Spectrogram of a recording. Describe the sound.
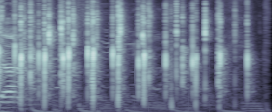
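A short burst of applause in the EIP Radio studio for a professional padel player from San Fernando, Argentina: a small group clapping in quick, irregular, crisp bursts, fairly loud and steady throughout, with voices faintly audible underneath.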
